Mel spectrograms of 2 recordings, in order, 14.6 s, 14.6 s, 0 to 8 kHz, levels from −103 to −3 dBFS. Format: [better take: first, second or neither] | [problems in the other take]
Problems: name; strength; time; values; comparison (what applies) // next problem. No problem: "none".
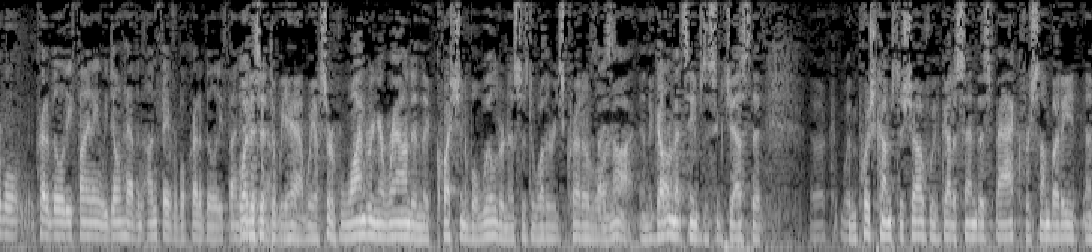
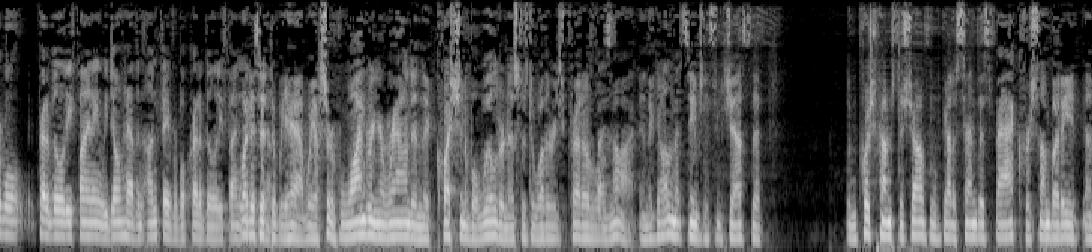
first | noise reduction (neural mask model DeepFilterNet 3)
